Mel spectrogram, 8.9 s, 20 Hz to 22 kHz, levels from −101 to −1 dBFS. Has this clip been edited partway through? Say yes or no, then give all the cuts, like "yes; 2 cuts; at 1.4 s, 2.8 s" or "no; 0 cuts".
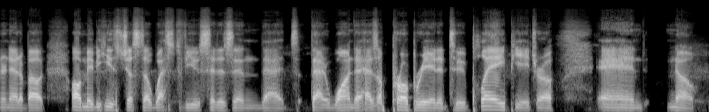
no; 0 cuts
